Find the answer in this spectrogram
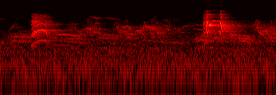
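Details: Free-flying wild Indian ringneck parakeets calling from a tree at early morning, two sharp, screechy squawks about two seconds apart against constant outdoor background noise.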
